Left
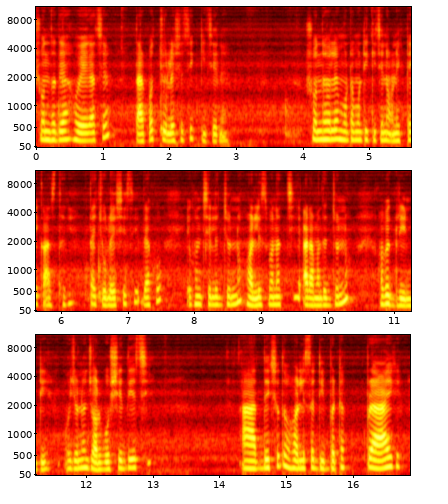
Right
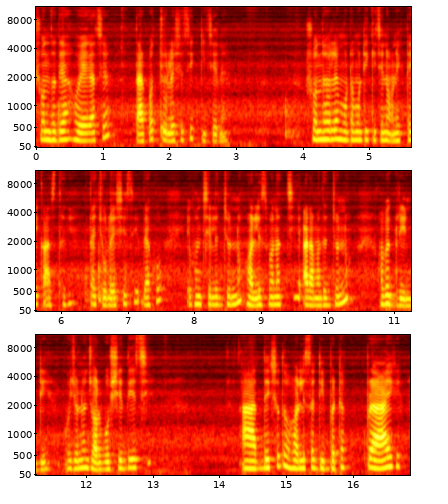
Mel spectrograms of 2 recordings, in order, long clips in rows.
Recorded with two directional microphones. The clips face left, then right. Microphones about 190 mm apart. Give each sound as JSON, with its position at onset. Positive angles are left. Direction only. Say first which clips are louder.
{"t": 0.0, "sound": "a woman's voice", "louder": "left 4 dB", "side_deg": 35}
{"t": 4.0, "sound": "a woman's voice", "louder": "left 4 dB", "side_deg": 40}
{"t": 14.3, "sound": "a woman's voice", "louder": "left 3 dB", "side_deg": 45}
